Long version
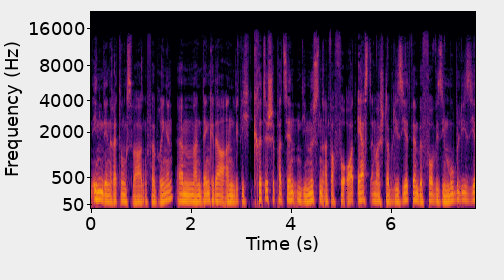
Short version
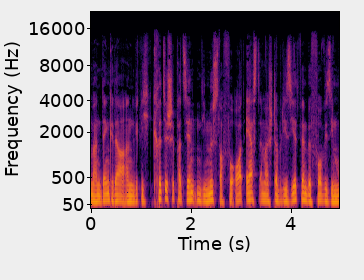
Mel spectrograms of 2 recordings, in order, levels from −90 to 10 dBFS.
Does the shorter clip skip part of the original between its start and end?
yes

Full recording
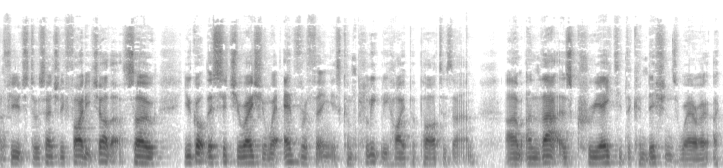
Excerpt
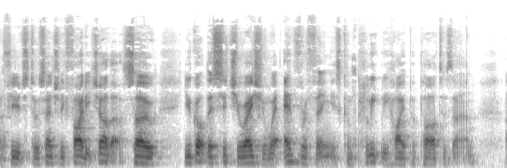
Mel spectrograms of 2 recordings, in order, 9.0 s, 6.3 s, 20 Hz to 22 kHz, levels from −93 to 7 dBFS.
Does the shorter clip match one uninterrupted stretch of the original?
yes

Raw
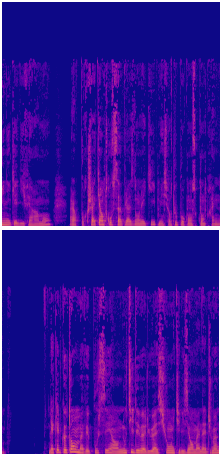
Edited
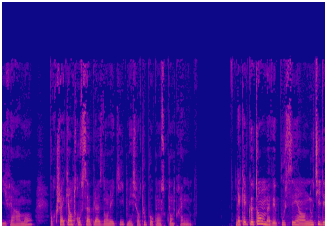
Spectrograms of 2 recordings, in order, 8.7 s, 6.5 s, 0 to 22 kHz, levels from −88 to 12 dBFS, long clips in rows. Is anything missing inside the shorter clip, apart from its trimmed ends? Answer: yes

